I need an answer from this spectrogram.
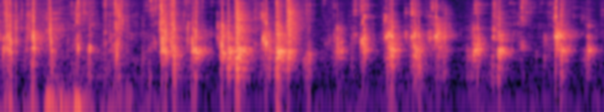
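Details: An American Bully dog, Kotetsu, male, crunching raw bones and meat indoors; loud crisp bites and cracking in quick succession, rhythmic chomps roughly twice per second with a brief low rumble early on.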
